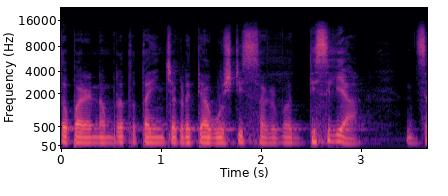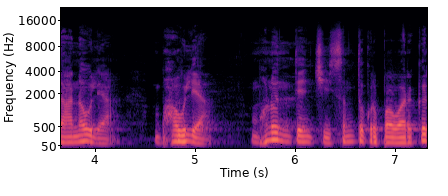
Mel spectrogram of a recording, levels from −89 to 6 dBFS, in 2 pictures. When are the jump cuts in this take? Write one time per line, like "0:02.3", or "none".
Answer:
none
